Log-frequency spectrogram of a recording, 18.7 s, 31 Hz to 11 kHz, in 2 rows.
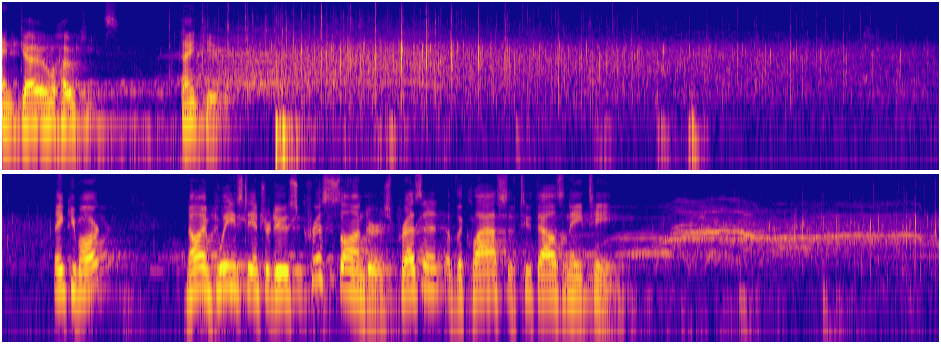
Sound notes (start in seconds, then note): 10.3 applause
